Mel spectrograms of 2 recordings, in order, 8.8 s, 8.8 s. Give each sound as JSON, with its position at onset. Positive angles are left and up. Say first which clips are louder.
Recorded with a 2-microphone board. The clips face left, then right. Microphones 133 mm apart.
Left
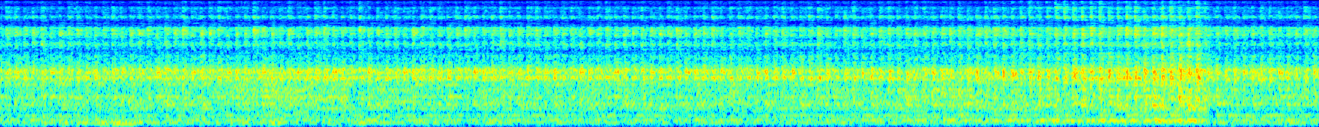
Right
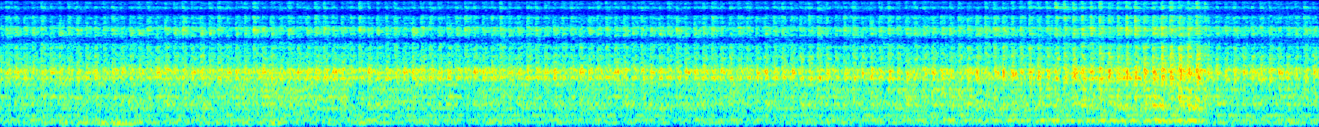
{"t": 0.0, "sound": "an engine running", "louder": "even", "side_deg": 5, "distance_m": 1.2}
